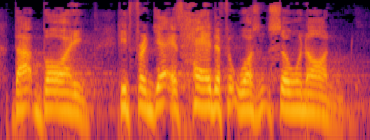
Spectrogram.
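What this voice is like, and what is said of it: Imitated thick Scottish accent. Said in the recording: “in her thick Scottish accent”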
